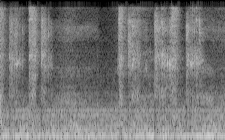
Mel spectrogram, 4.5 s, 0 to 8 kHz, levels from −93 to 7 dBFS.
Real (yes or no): no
